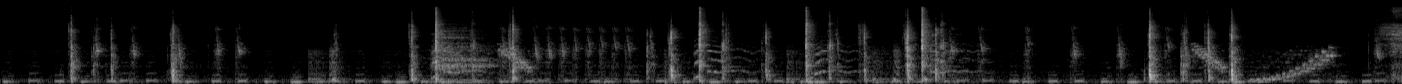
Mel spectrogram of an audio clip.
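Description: An arcade game plays electronic bleeps, jingles and rising tones.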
